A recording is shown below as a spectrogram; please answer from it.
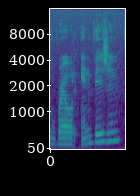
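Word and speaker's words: WRLD INVSN: they short in the names so in the pronunciation is World Invision but how you spell it and if you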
